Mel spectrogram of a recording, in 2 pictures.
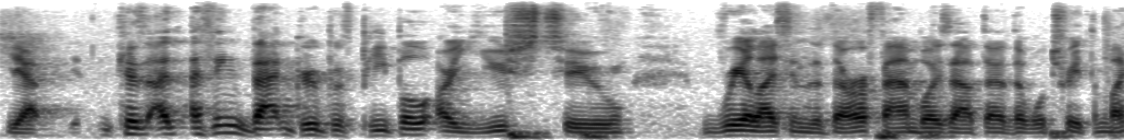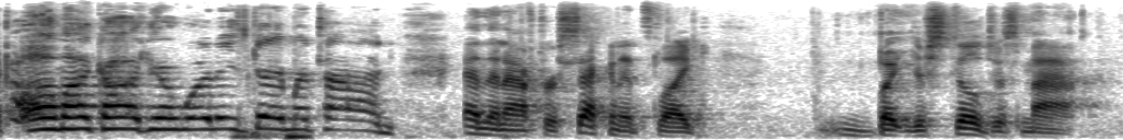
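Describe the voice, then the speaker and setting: A man's voice: medium pitch, big pitch swings, moderate pace. A man co-hosting a gaming podcast, talking casually in an informal, slangy way. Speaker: podcast co-host, gaming YouTuber. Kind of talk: casual chat.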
